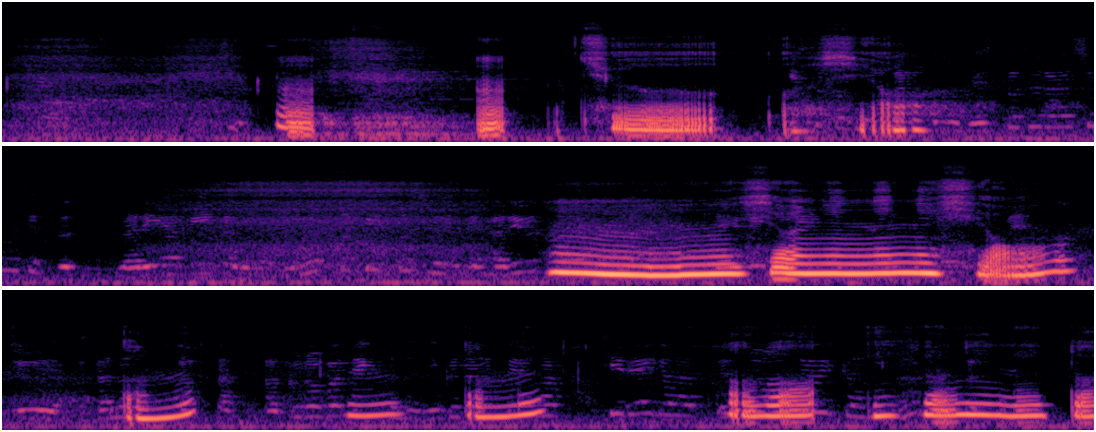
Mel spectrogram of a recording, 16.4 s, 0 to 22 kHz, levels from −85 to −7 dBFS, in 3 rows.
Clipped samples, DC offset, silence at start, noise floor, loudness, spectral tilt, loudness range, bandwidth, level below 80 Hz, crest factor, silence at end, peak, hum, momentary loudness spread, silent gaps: under 0.1%; under 0.1%; 0.15 s; -54 dBFS; -30 LUFS; -7 dB/octave; 16 LU; 9.4 kHz; -58 dBFS; 16 dB; 0 s; -16 dBFS; none; 24 LU; none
